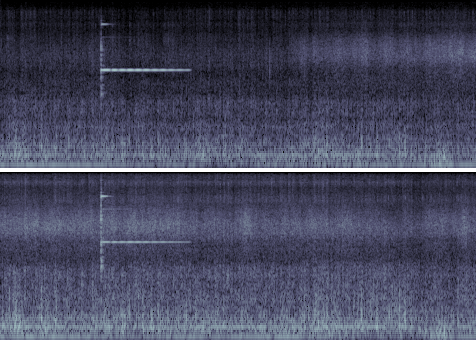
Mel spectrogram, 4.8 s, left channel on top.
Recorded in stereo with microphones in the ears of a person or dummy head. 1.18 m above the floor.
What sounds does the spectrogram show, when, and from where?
1.0 s a bicycle bell: 30° right (ahead or behind)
